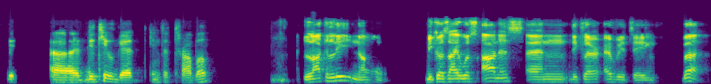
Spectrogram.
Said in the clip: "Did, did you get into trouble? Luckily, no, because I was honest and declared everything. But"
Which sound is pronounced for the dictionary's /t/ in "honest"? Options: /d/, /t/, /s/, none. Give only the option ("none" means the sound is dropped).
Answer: /t/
